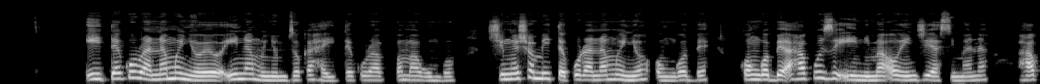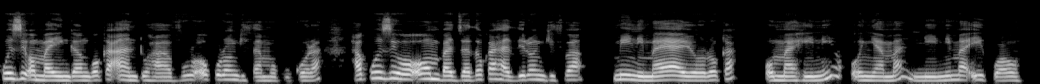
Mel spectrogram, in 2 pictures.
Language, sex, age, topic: Oshiwambo, female, 18-24, agriculture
